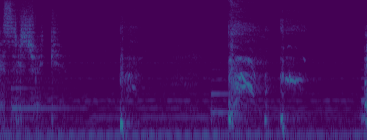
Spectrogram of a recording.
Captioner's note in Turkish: Öksürme sesi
